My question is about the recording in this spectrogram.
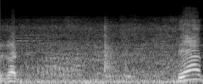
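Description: Street traffic: a steady low rumble of motor scooters and motorbikes running through a junction. A man's voice is briefly heard at the start and again near the end.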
